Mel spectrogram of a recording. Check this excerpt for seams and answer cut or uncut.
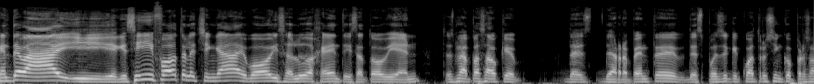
cut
